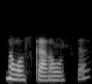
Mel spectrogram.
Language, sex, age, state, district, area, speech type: Assamese, female, 18-30, Assam, Lakhimpur, rural, conversation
